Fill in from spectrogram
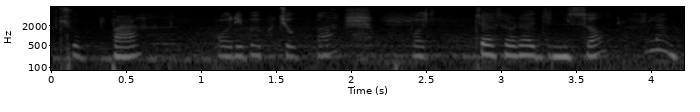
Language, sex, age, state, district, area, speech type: Odia, female, 18-30, Odisha, Rayagada, rural, spontaneous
